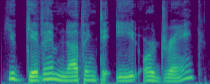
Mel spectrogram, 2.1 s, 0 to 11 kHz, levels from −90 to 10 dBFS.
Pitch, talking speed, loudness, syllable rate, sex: 170 Hz, 230 wpm, -19 LUFS, 4.8 syllables/s, female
